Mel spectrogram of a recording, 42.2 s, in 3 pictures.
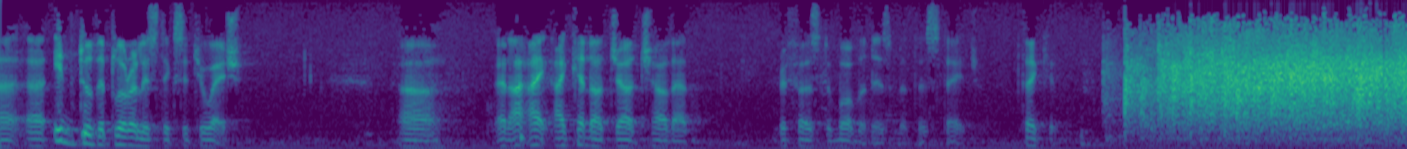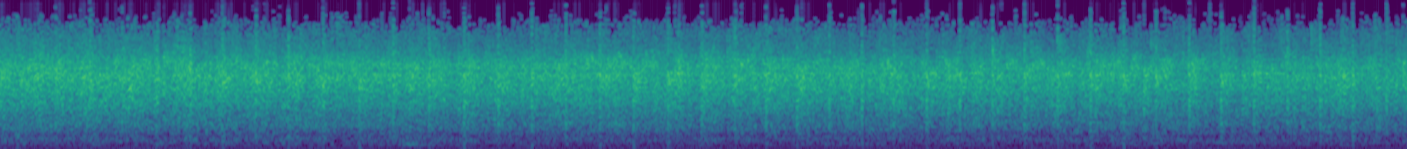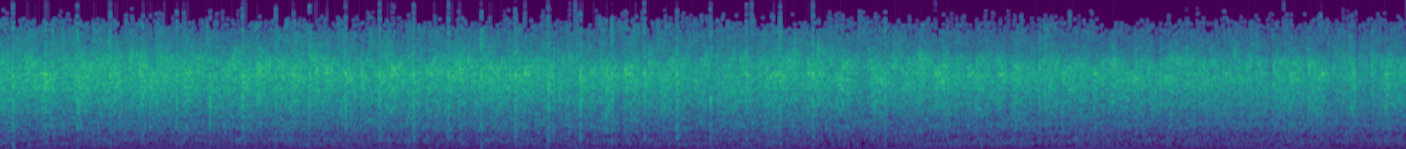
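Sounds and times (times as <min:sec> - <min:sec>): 
speech: 0:00.0 - 0:02.6, 0:04.0 - 0:07.1, 0:07.8 - 0:11.0
audience applause after a lecture: 0:11.0 - 0:42.1.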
